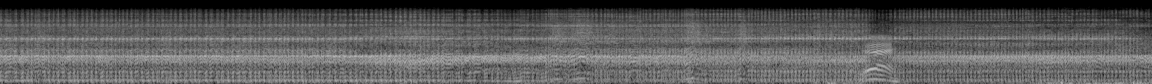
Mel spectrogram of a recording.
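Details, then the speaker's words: Losi LST XXL nitro truck, first run since purchase, just fired and still cold: high, buzzy idle with thin, slightly hunting note and quick blips; sounds lean on the low-speed needle, to be richened. "she fired right up good news as always uh it does sound a little lean on the low uh GNA let it warm up for a little second I'll probably riching up that needle"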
